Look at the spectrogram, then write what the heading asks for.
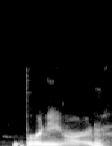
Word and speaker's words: Berniard: It's Bernard, right? Berniard. Berniard. Okay, Berniard. As you guys notice, I don't pronounce names well.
